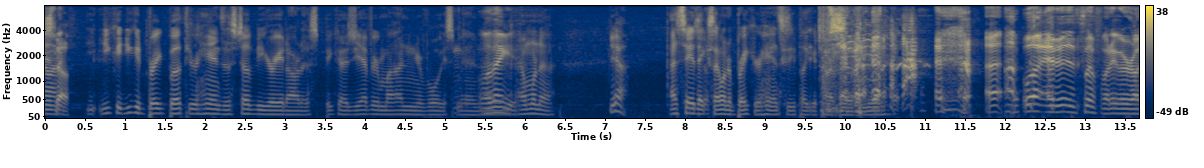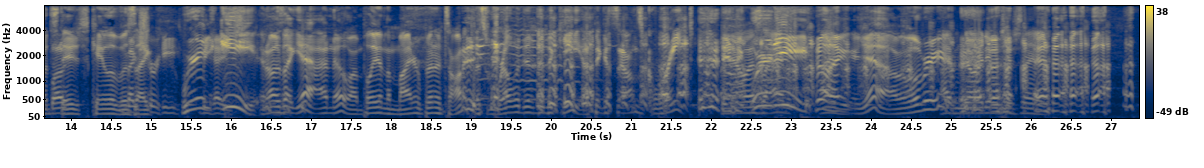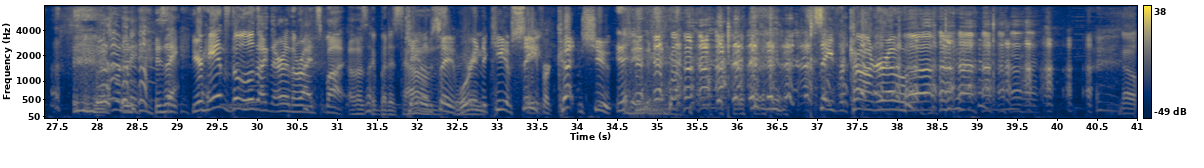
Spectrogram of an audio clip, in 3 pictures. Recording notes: Recorded at the Pacific Yard House in downtown Conroe, Texas! Recorded at the Pacific Yard House in downtown Conroe, Texas!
